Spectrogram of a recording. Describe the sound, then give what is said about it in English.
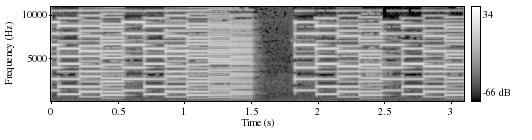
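Slowed-down sound effect from the Mario Bros. video game: a bright, chiming sequence of stepped tonal notes, played in two runs separated by a brief silence. “Oh, that noise. Oh, yes. That's from Mario Bros. Listen again. Here it is, slowed down.”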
